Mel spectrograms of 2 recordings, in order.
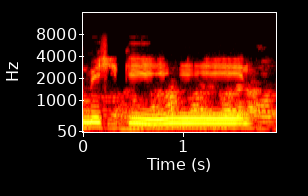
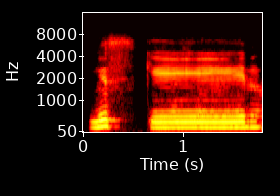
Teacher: ওটা শিন নয়, ওটা সিন আছে, ওটা আরো হালকা আওয়াজ হবে।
